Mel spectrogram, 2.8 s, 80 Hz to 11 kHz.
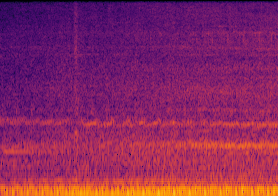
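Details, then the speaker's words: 2007 Chevy Tahoe/Yukon with a new PCM, after a crank/no-start repair, at idle: a heavy, uneven lumpy beat with the whole engine shaking and a lifter tap at start-up; rough idle misfire, worst on cylinder 4, slight on cylinder 3, lifter suspected. "All right, let's go ahead and get this thing started up so you can hear this misfire. When you first start it up, you can hear a lifter tap"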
